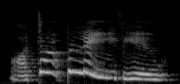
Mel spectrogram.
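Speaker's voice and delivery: a land pirate demanding loot; a hint of a rough pirate girl. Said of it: "said the girl".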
